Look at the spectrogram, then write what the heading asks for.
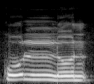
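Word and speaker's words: كُلٌّ: এরপরে কাফ লাম পেশ কুল লাম দুই পেশ লুন কুল্লুন।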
